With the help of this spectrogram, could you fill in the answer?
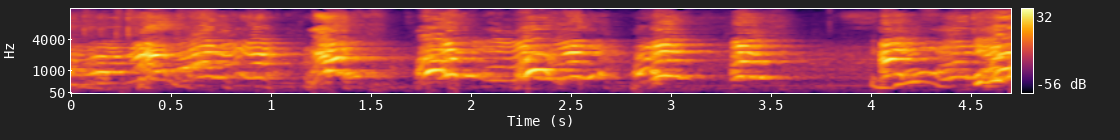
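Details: Dachshunds, a red one and a black-and-white piebald, intimidated by a new golf club, bark excitedly in quick, shrill, harsh bursts, roughly two per second, some opening with a rising-then-falling yelp.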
